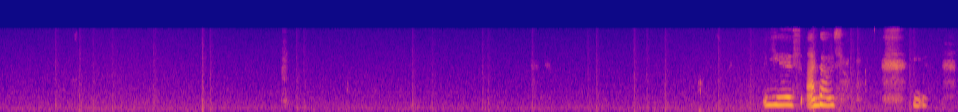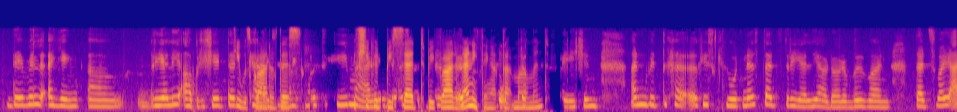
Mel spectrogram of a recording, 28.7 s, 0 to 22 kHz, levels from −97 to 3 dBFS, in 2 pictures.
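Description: Between 18.25 and 19.42 s the echo canceller likely mistook overlapping talk from both ends for its own loudspeaker echo and turned the near voice down. This is speech suppressed in double talk: the level dips by about 20 dB in patches adding up to roughly 0.7 s. From 20.0 to 23.09 s the same suppression returns more severely, cutting about 40 dB deep over roughly 1.5 s so that stretches nearly vanish.

Inside those stretches an echo leak is heard, likely because one side's canceller on a loudspeaker phone left part of the returning signal in its microphone feed. A faint copy of the voice arrives 320 ms late, about 25 dB below the speech. It sounds like a brief scrap from 18.47 to 18.85 s and again from 20.91 to 20.97 s.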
